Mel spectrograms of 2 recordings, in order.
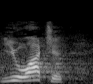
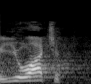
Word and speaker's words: Uatchit: So if it's interesting, like, Uatchit, like a New Yorker, Uatchit. U-A-T-C-H-I-T, if you were to spell it, Uatchit.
